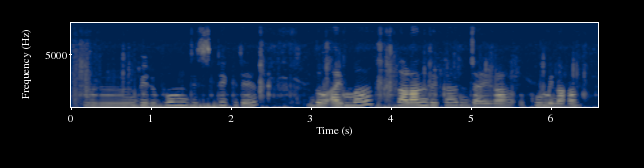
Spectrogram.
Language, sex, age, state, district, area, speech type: Santali, female, 18-30, West Bengal, Birbhum, rural, spontaneous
